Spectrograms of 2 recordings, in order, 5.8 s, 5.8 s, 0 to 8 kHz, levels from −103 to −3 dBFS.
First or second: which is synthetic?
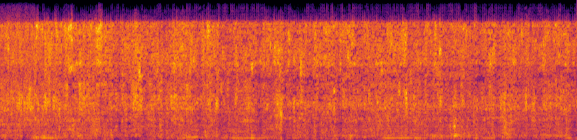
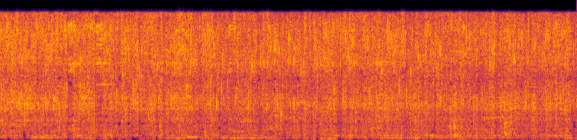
first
